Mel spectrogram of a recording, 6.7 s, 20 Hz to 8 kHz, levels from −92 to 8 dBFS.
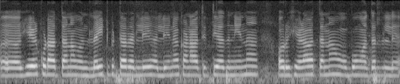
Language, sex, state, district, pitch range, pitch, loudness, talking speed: Kannada, female, Karnataka, Dharwad, 240-255 Hz, 245 Hz, -16 LUFS, 125 wpm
